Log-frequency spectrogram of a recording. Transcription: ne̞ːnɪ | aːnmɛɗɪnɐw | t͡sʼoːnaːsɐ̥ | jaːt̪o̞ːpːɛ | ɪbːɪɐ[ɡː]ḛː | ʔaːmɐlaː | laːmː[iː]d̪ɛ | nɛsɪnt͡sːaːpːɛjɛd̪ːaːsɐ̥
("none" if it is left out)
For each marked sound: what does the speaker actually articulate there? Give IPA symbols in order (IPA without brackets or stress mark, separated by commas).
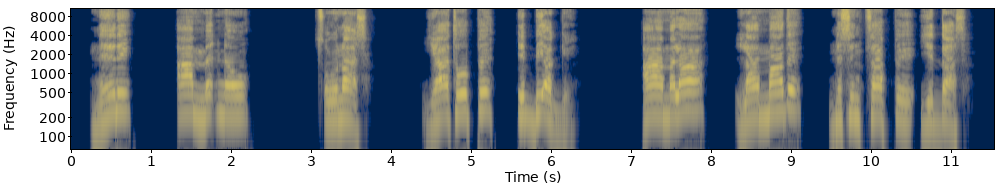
ɡː, aː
